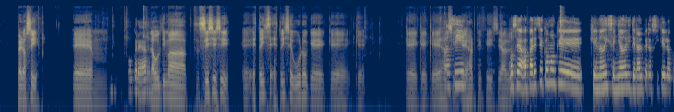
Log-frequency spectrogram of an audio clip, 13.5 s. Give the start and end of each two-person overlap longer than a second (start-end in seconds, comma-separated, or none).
none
